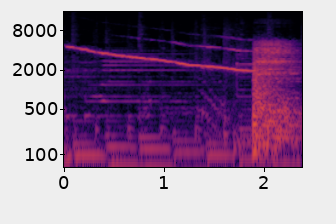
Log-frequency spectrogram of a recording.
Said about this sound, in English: Act now and you'll also get the sound of a spaceship landing.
